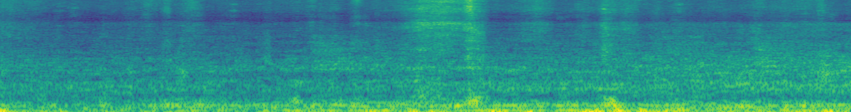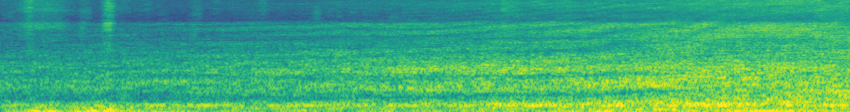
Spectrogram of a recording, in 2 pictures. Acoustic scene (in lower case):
street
